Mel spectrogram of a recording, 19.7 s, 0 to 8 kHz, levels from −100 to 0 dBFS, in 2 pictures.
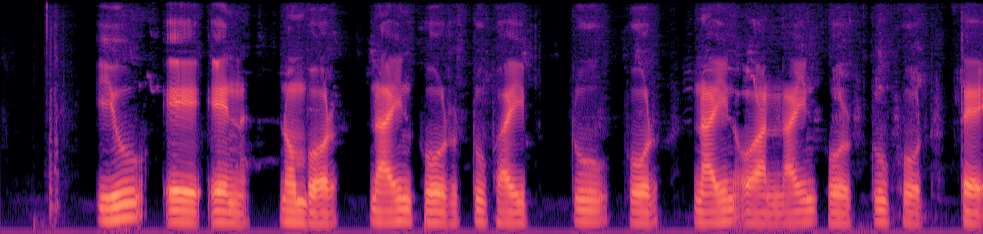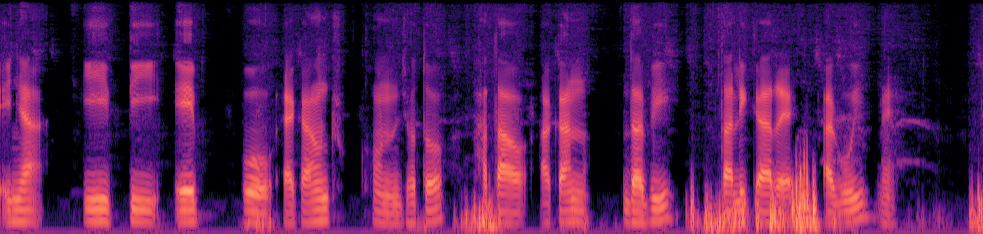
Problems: background sounds at intervals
